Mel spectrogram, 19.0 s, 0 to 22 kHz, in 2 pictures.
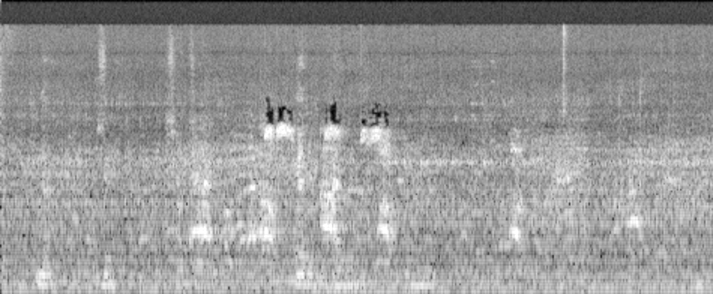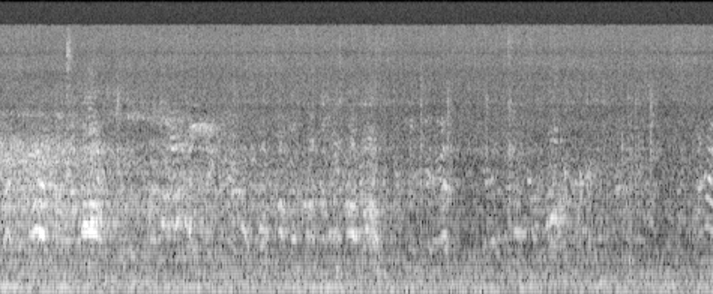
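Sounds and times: low engine hum: 0.0s - 15.1s.

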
